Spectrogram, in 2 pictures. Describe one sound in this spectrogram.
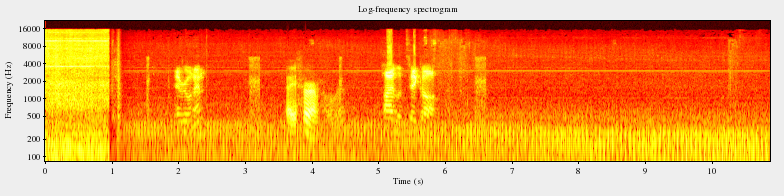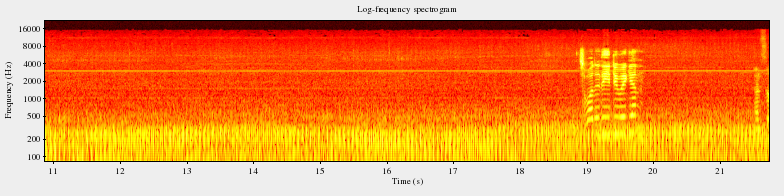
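A helicopter engine and rotors rumble steadily from inside the cabin.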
